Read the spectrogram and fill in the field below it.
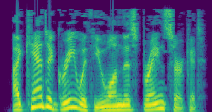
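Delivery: usual speaking voice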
